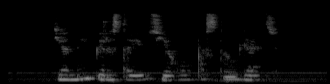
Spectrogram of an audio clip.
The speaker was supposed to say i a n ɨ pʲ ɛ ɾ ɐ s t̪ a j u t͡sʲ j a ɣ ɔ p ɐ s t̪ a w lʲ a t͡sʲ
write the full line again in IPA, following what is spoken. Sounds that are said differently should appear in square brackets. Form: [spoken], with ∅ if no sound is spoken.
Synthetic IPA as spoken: [j] a n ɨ pʲ ɛ ɾ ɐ s t̪ a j u t͡sʲ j a ɣ ɔ p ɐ s t̪ a w lʲ a t͡sʲ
